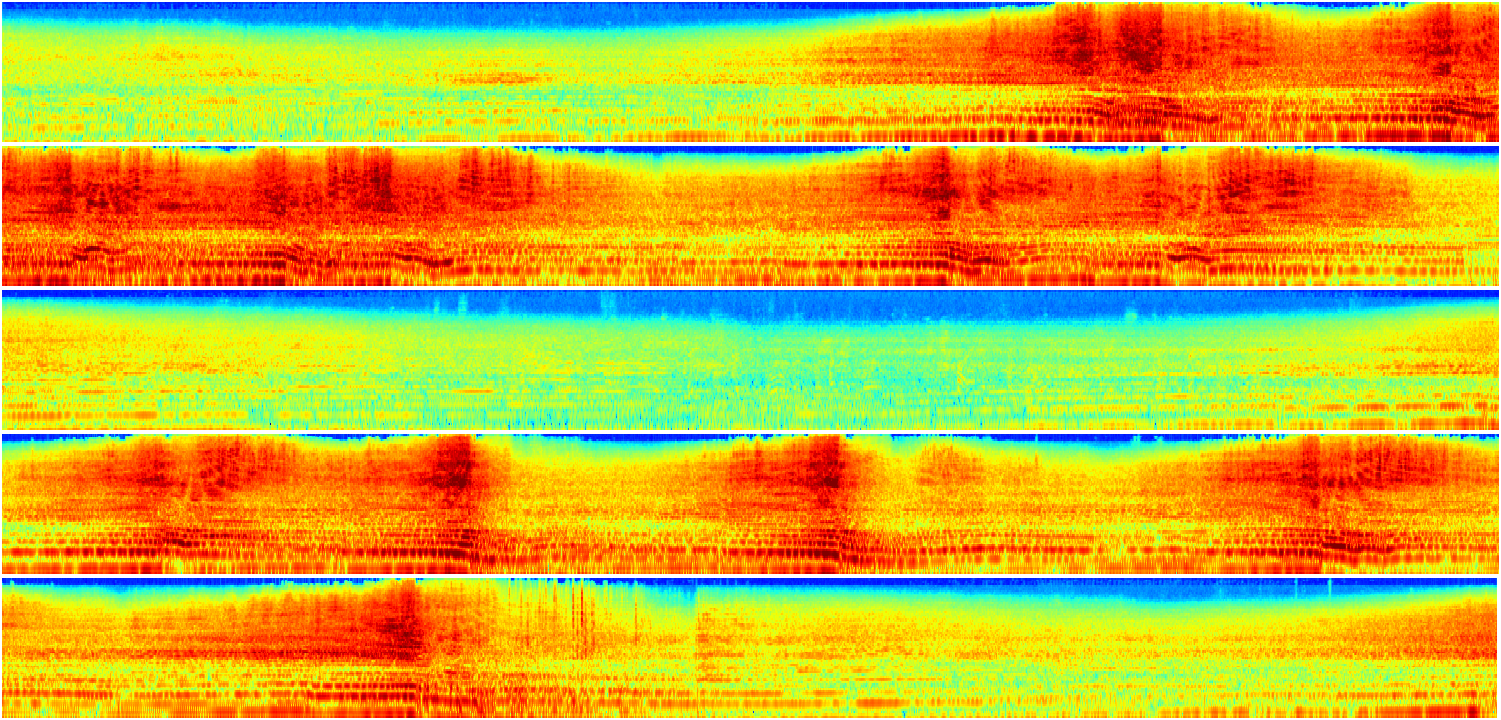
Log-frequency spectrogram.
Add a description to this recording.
Moto three ... Free practice one ... International Pit Straight ... open lavalier mics on T bar ...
